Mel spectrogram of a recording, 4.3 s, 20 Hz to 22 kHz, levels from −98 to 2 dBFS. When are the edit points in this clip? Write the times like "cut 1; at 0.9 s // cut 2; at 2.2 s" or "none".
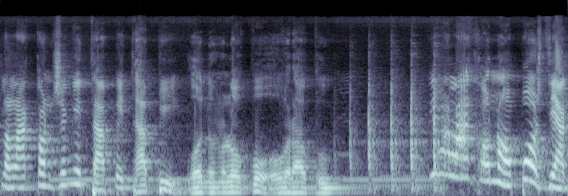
cut 1; at 3.3 s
